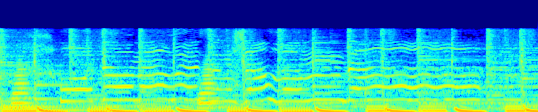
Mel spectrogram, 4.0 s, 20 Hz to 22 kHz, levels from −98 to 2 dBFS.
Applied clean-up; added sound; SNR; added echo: none; Brass instrument; 9 dB; none.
